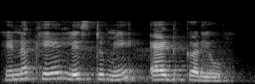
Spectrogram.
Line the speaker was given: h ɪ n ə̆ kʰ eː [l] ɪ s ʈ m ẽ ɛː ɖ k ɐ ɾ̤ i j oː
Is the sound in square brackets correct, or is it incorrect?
correct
